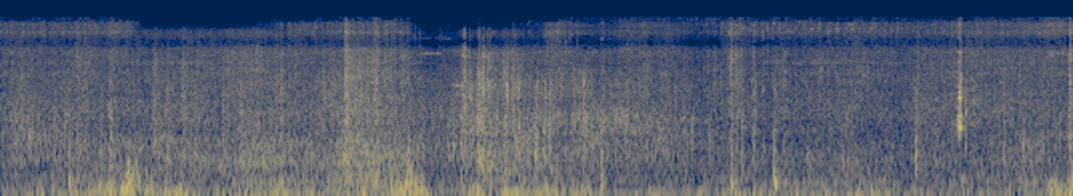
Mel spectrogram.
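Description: Bicycle wheels rattle over wooden boards.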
